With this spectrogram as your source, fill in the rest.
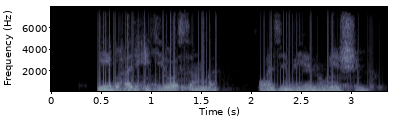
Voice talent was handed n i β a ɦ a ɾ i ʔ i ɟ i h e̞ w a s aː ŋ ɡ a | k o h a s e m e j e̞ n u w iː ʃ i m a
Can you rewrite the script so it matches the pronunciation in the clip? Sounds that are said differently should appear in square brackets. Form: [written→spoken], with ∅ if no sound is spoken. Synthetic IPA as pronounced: n i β a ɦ a ɾ i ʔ i ɟ i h e̞ w a s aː ŋ ɡ a | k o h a [s→z] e m e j e̞ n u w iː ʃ i m a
